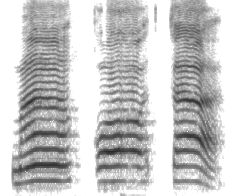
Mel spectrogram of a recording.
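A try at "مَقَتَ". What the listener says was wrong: Nah, ini hilang tebalnya. Dikonsistenkan ketebalannya.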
